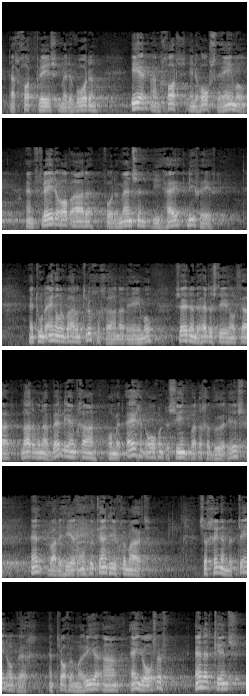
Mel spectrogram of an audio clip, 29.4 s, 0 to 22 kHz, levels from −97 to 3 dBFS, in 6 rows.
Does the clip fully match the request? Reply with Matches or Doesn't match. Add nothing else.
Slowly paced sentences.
Doesn't match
